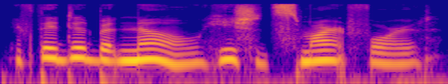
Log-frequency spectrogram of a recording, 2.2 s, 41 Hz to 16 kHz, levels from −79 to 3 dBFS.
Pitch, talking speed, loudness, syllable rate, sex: 210 Hz, 270 wpm, -15 LUFS, 4.7 syllables/s, female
